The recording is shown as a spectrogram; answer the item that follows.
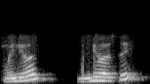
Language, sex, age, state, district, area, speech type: Kashmiri, male, 18-30, Jammu and Kashmir, Ganderbal, rural, conversation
